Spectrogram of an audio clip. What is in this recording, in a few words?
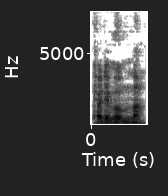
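"kardemumma", Swedish pronunciation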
